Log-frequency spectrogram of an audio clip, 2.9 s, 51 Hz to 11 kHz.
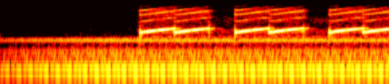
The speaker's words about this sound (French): Alarme programme 1202. Houston, que signifie l'alarme programme 1202 Compris, c'est bon, feu vert, avec cette alarme.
